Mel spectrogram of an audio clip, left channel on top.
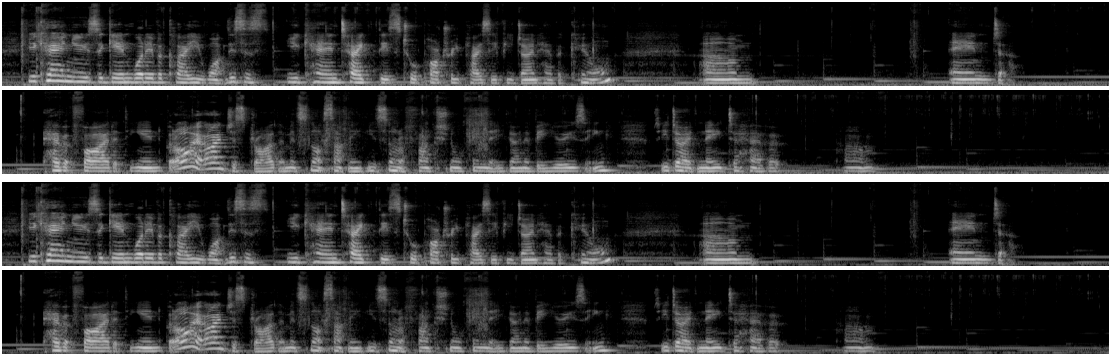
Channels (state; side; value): noise; left; rumble, 22 dB below the sound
